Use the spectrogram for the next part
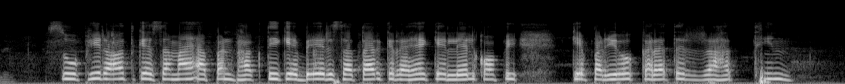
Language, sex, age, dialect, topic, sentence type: Magahi, female, 18-24, Western, agriculture, statement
